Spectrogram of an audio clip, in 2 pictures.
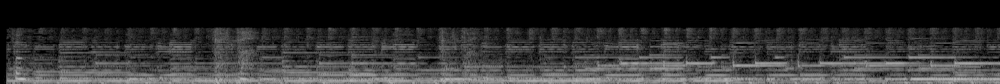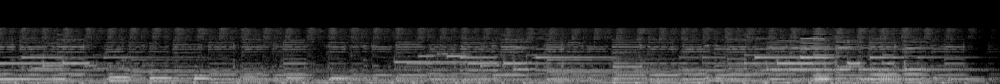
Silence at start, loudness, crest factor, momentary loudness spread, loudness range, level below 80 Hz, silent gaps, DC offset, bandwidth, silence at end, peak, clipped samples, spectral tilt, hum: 0.05 s; -27 LUFS; 16 dB; 6 LU; 3 LU; -38 dBFS; none; under 0.1%; 5.8 kHz; 0 s; -10 dBFS; under 0.1%; -11 dB/octave; none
